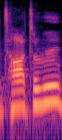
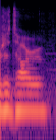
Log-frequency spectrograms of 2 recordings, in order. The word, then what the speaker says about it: Tataru: I don't like the Tataroo pronunciation. I prefer Tataru.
